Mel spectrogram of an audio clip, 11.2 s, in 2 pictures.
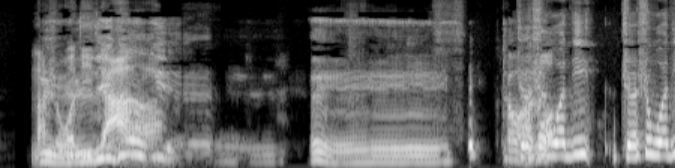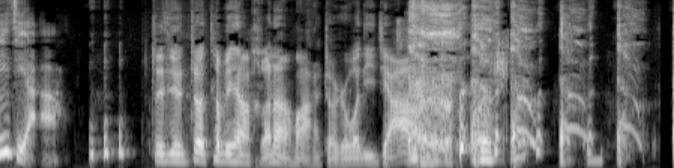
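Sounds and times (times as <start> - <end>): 
speech: 0.2 - 10.2
person coughing right into a phone microphone: 9.0 - 11.2.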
